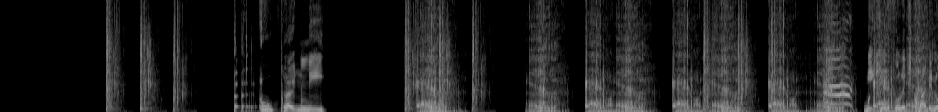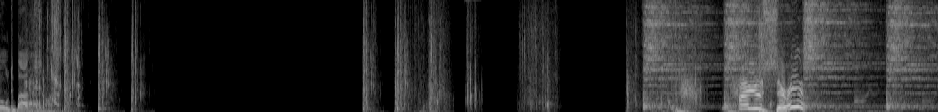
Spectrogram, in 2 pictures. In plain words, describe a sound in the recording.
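Cartoon thuds and squeaks sound as a toy is bitten and thrown about.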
